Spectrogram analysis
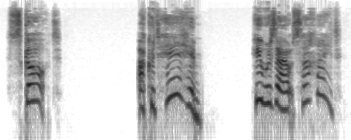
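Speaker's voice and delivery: high-pitched, breathless-with-hope excitement; sudden joyful hope, pitch soaring; thrilled realisation; elated disbelief. A narrator's reading. Hears lost lover's voice, elated.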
